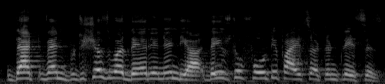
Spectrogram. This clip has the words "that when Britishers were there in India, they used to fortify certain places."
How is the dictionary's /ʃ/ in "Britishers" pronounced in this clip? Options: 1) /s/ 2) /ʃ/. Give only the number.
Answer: 2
